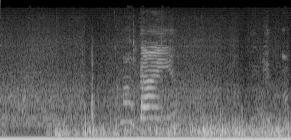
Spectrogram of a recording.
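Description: A woman talks casually nearby.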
